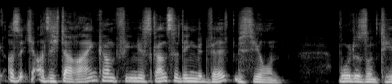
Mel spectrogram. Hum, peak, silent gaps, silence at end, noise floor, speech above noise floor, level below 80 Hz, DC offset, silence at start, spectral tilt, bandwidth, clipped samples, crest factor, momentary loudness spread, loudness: none; -2 dBFS; none; 0 s; -55 dBFS; 36 dB; -60 dBFS; under 0.1%; 0 s; -5.5 dB/octave; 15.5 kHz; under 0.1%; 18 dB; 4 LU; -19 LUFS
